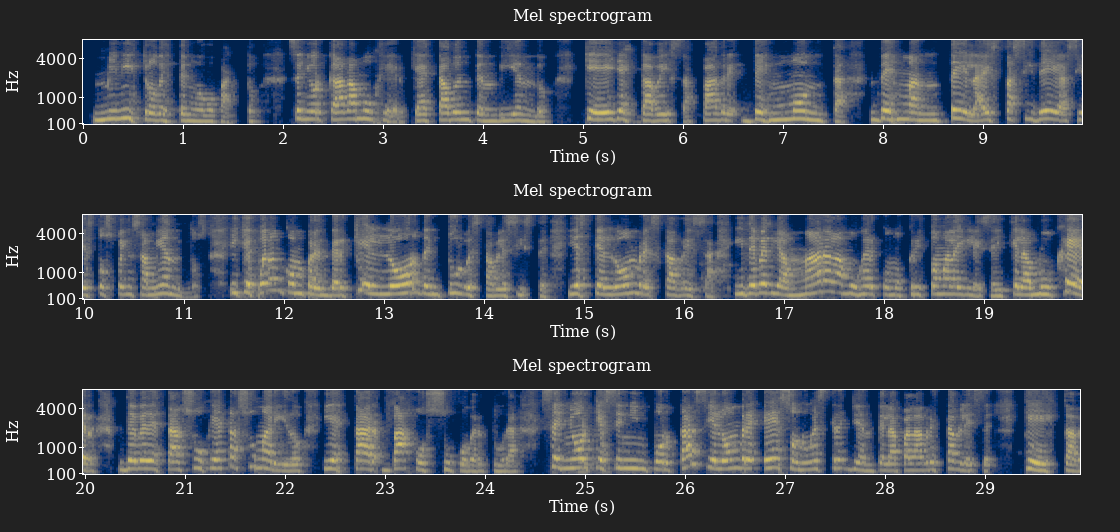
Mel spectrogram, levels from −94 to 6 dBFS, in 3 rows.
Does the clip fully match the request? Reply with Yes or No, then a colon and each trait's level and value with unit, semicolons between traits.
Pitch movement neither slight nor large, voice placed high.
Yes: average, 3.9 semitones; very high, 255 Hz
